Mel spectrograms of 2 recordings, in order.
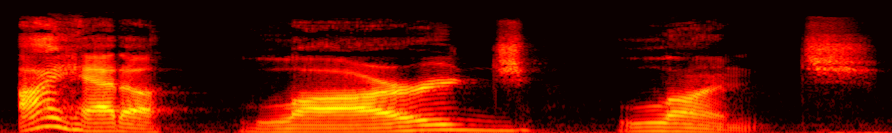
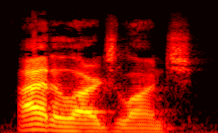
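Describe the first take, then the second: First: The sentence is said slowly and carefully. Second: The sentence is said quickly and smoothly. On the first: The speaker calls it wrong. "nobody says" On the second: The speaker calls it right. "We always say"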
